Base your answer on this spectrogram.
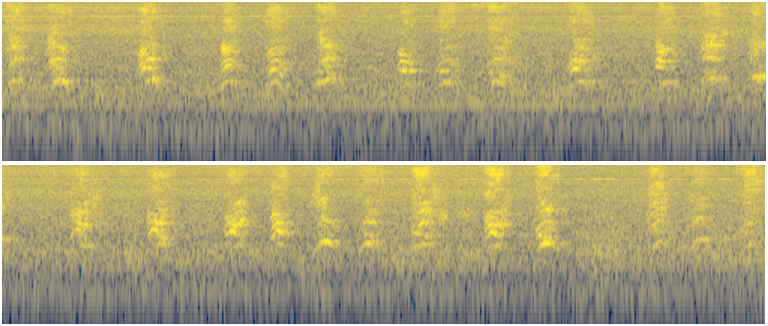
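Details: A Spitz dog attacking a vacuum cleaner indoors barks in rapid, sharp, high yaps, about two or three a second, steady throughout, over the constant hum and whine of the vacuum cleaner.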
